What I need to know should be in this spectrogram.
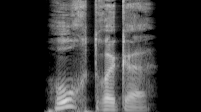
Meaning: nominative/accusative/genitive plural of Hochdruck
- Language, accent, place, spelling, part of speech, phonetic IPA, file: German, Germany, Berlin, Hochdrücke, noun, [ˈhoːxˌdʁʏkə], De-Hochdrücke.ogg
